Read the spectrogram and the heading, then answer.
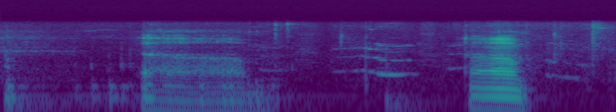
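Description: A dog getting up whimpers in two or three short, whiny bursts with brief pauses between them, the last cry loudest, over quiet.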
